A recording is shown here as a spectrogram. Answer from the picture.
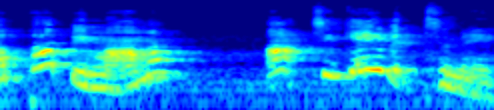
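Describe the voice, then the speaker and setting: The voice is a squeaky, put-on character voice. It moves at a moderate pace with very wide pitch swings. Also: woman. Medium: read story. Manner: naive, earnest.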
